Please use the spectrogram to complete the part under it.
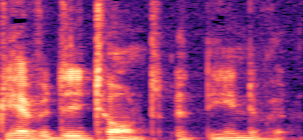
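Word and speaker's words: détente: Detente.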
